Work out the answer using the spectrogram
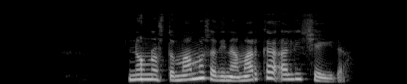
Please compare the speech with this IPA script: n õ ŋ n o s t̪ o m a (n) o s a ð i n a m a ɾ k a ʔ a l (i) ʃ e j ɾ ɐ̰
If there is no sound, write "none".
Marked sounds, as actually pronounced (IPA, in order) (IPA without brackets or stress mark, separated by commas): m, i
